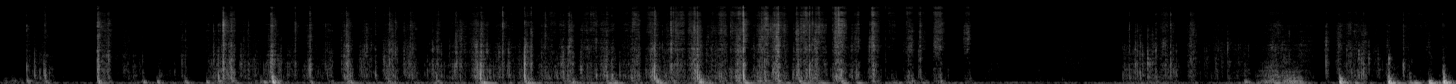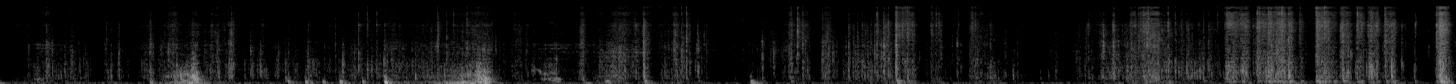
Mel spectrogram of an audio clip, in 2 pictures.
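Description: Kraft-faced fiberglass batt insulation being handled and pushed around by hand, its paper facing crinkling and rustling in several spells with short pauses, with a few louder knocks in the middle.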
